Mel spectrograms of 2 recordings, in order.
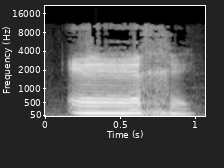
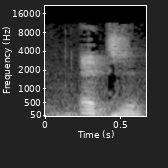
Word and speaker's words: Edge: Edge, ¿cómo se dice? – Eje. – Edge. – Si eres de Madrid, Edge.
